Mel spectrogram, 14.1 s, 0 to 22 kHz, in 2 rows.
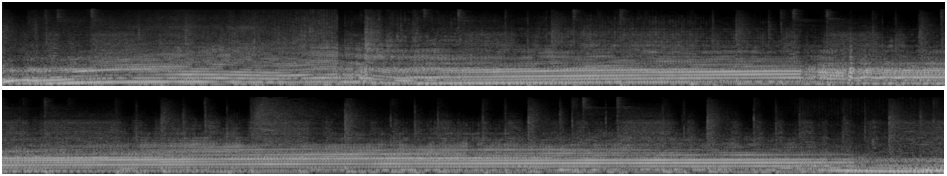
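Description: V6-swapped Toyota MR2 accelerating hard through the gears: the engine's pitch climbs, drops at two upshifts about 2.5 and 6 seconds in, then climbs slowly for several seconds before the driver lifts off near the end.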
